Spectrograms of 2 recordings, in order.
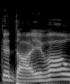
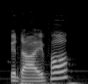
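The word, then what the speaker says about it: Godiva: know that Thea was pronounced gadaa I thought gadiva was pronounced Kiva because in Korea they pronounce it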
